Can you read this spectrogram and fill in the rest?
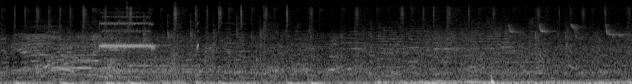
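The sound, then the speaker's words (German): A single short, shrill referee's whistle blast starts a football match against the Los Angeles Blizzards, followed by a steady murmur of crowd noise and the thud of running footsteps on a field. “Dann pfiff der Schiedsrichter das Spiel an.”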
